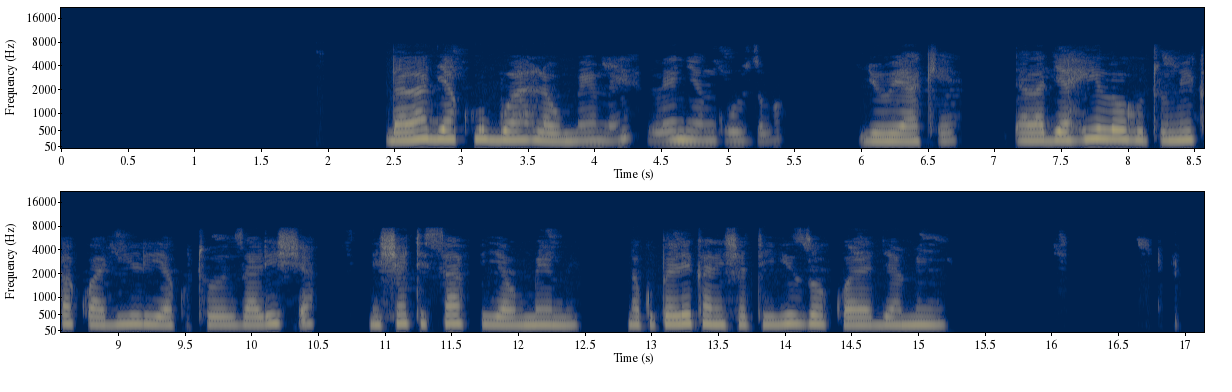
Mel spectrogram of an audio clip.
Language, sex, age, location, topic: Swahili, female, 18-24, Dar es Salaam, government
